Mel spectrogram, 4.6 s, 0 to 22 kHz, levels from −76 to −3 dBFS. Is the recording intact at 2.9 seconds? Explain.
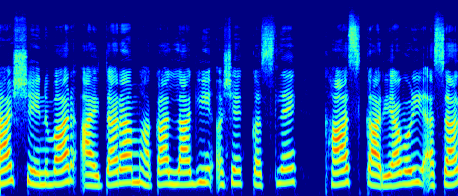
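Yes, the speech at 2.9 seconds plays through intact, with no dropout, click, distortion or other fault at that moment.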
